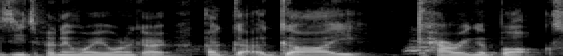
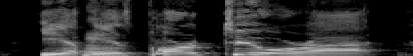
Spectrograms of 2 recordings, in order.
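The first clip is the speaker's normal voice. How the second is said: very high-pitched put-on Texan accent; 11 semitones higher, 3 dB louder than usual. A podcast host, asked by the co-host to do the texan, in a put-on texan accent. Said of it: "do your Texan 2".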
